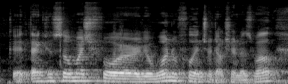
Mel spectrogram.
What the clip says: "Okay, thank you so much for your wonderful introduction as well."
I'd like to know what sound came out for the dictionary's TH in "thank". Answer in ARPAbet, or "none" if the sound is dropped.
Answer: T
